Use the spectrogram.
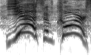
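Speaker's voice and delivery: high, slow, over-eager yes; mock eager yes. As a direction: play the gushing host. Imagined eager invitation.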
